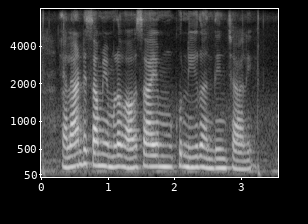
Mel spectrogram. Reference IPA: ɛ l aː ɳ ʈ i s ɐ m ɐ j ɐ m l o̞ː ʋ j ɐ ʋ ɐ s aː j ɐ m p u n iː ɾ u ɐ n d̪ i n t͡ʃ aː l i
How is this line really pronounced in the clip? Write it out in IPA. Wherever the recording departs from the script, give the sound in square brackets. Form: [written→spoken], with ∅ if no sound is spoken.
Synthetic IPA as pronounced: ɛ l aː ɳ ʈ i s ɐ m ɐ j ɐ m l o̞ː ʋ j ɐ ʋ ɐ s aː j ɐ m [p→k] u n iː ɾ u ɐ n d̪ i [n→ɲ] t͡ʃ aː l i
